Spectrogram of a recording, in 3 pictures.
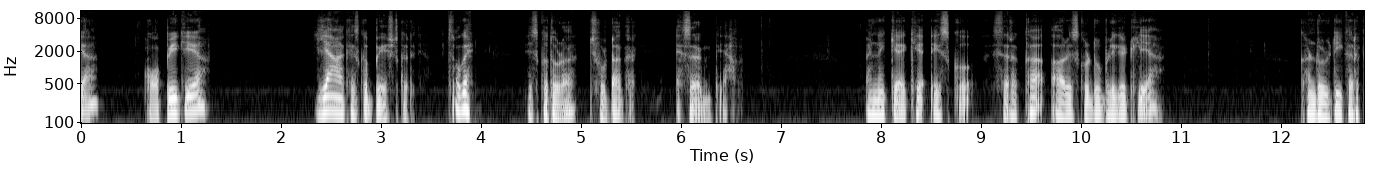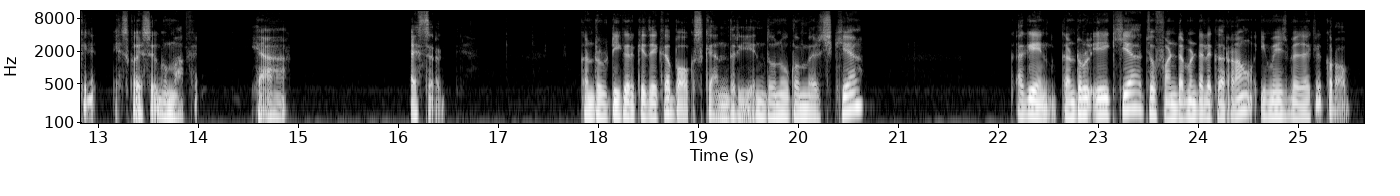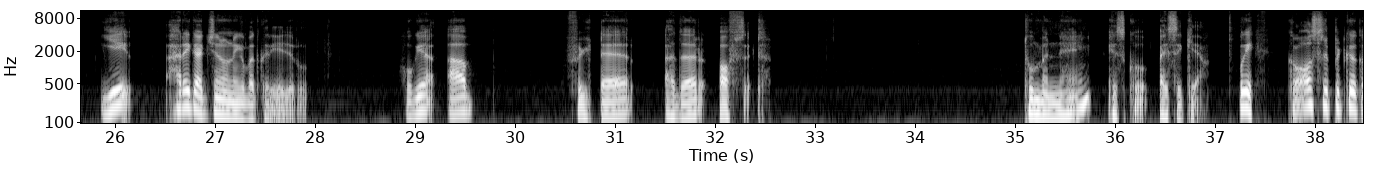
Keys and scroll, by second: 0.7 ctrl+c, 1.3 ctrl+w, 2.5 ctrl+v, 4.2 ctrl+t, 7.0 Return, 7.5 v, 11.7 ctrl+alt+t, 16.9 Return, 17.5 ctrl+t, 19.2 Escape, 20.3 ctrl+shift+e, 22.8 ctrl+a, 28.2 ctrl+d.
